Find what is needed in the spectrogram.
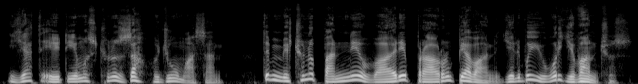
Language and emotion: Kashmiri, surprised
